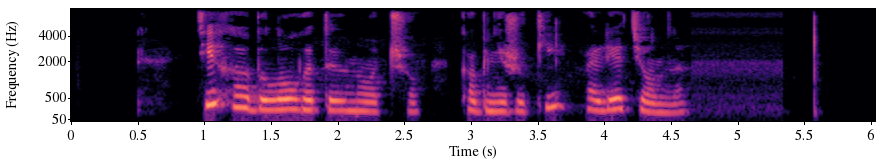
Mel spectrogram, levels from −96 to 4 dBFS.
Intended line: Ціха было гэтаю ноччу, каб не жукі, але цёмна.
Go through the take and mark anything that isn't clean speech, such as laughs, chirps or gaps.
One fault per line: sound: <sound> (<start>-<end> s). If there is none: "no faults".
no faults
